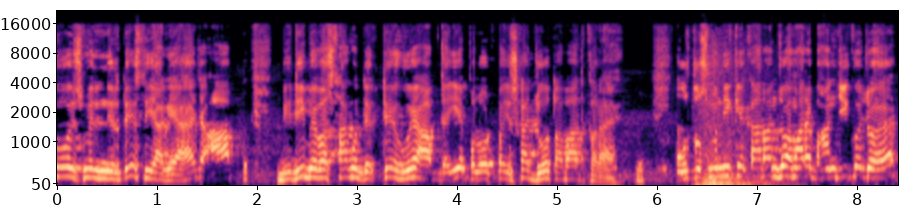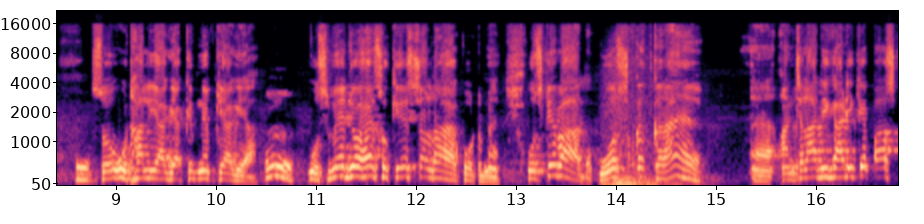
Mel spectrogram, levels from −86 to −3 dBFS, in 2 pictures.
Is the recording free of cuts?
no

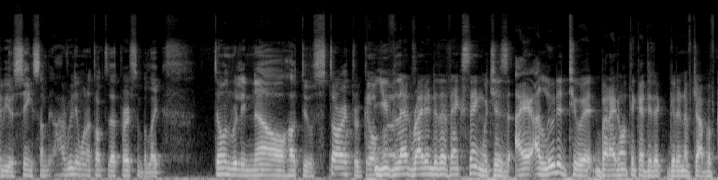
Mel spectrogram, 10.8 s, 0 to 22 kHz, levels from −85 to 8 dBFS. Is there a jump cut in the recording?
no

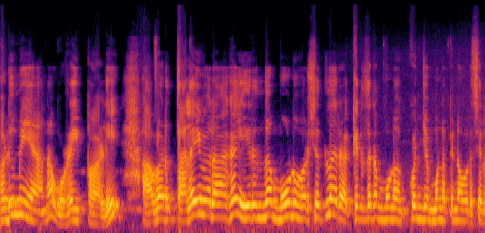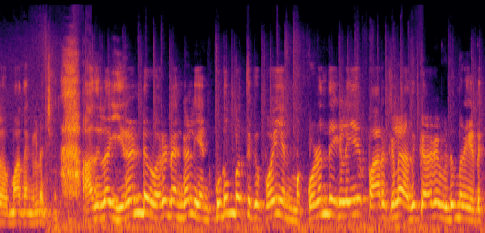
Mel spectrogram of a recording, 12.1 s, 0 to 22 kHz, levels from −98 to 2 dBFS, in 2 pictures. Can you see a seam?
no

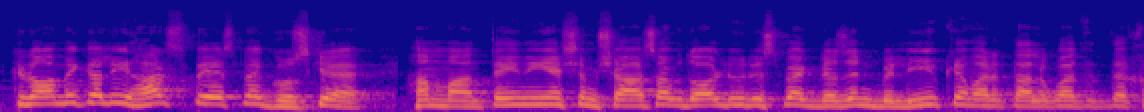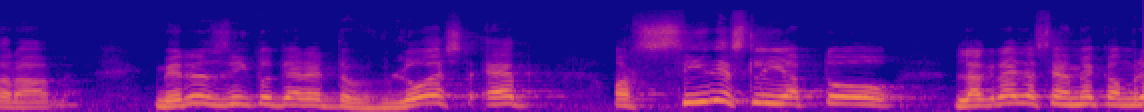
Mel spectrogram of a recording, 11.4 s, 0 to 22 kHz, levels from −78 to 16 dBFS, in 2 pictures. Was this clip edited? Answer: yes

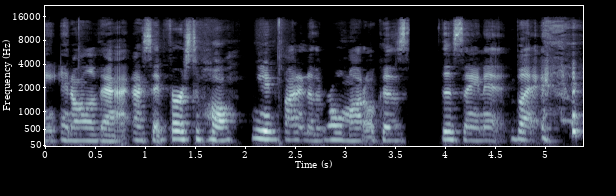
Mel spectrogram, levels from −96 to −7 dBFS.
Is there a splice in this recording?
no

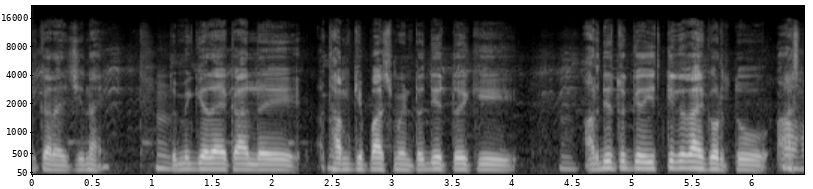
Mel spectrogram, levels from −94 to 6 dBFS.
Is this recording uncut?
yes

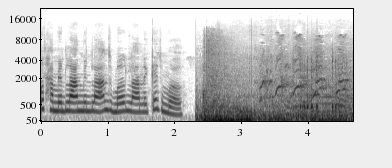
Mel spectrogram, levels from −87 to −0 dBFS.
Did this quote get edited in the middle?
yes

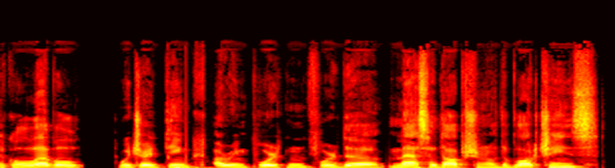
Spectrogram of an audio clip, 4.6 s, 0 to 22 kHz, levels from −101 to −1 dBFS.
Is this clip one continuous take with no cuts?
no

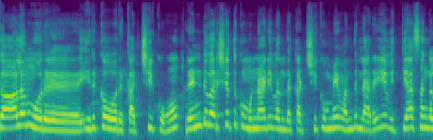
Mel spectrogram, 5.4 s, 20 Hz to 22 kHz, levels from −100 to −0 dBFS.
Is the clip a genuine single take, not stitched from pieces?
yes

